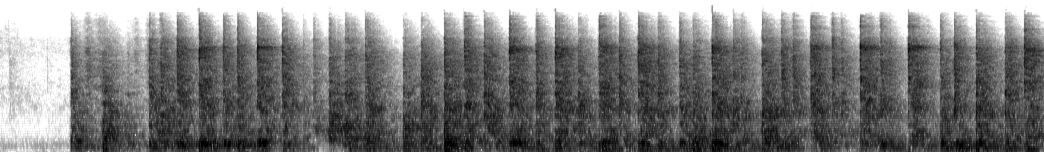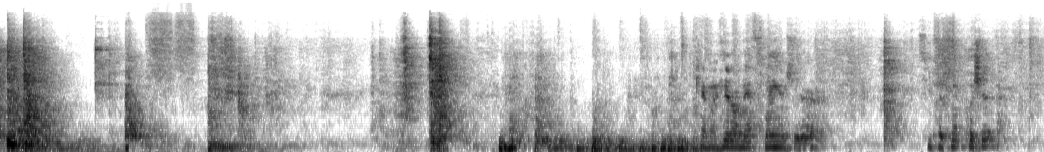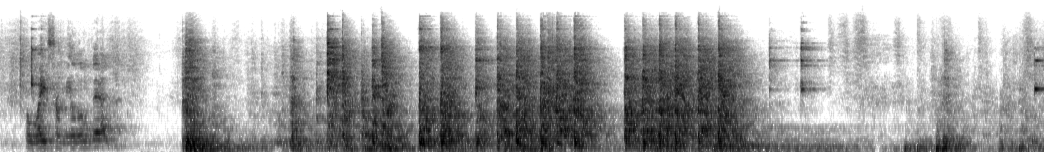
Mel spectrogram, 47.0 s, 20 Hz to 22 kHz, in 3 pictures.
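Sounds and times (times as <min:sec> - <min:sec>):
hammer striking steel panel: 0:01.0 - 0:17.9, 0:35.7 - 0:43.8.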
